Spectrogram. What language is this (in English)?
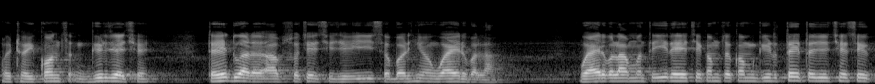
Maithili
